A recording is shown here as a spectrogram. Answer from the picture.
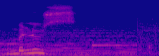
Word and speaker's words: Malus: Just think of moose and then loose. Malus.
